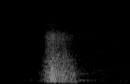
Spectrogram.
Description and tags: dhunhero bigwoosh2
This was pretty hard to do and didn't give the result I expected.
I didn't blow into the microphone, and rather, I just "fanned" the microphone several times for Audacity to recognize the "wooshing" sound.
big, hand, woosh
